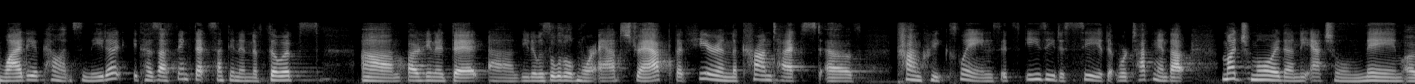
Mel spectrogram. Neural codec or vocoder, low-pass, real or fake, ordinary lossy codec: codec, 16 kHz, 0.5 kbps, X-Codec, HuBERT features, trained on balanced general audio; 7.2 kHz; fake; MP3, 48 kbps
